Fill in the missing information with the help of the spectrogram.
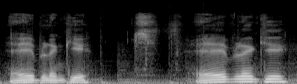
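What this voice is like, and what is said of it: Very soothing voice. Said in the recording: “in a very soothing voice,”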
